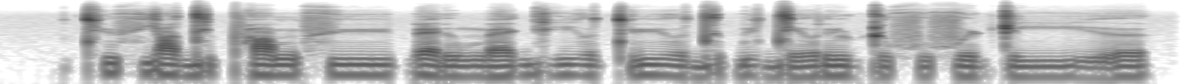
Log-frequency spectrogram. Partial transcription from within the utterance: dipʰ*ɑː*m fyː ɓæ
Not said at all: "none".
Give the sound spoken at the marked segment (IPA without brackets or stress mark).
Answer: ɑ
